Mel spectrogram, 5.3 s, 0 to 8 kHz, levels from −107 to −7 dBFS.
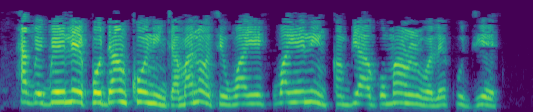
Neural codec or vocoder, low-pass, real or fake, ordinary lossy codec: none; 7.2 kHz; real; MP3, 24 kbps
